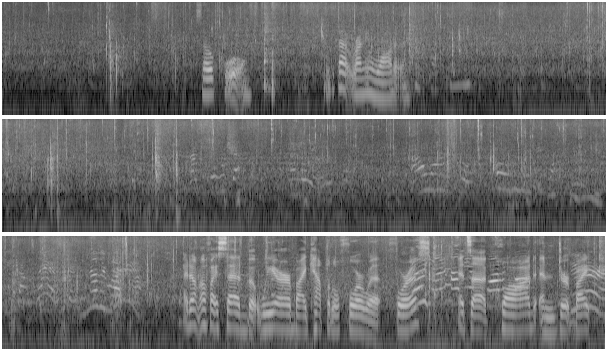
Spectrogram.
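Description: A shallow stream trickles over stones.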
